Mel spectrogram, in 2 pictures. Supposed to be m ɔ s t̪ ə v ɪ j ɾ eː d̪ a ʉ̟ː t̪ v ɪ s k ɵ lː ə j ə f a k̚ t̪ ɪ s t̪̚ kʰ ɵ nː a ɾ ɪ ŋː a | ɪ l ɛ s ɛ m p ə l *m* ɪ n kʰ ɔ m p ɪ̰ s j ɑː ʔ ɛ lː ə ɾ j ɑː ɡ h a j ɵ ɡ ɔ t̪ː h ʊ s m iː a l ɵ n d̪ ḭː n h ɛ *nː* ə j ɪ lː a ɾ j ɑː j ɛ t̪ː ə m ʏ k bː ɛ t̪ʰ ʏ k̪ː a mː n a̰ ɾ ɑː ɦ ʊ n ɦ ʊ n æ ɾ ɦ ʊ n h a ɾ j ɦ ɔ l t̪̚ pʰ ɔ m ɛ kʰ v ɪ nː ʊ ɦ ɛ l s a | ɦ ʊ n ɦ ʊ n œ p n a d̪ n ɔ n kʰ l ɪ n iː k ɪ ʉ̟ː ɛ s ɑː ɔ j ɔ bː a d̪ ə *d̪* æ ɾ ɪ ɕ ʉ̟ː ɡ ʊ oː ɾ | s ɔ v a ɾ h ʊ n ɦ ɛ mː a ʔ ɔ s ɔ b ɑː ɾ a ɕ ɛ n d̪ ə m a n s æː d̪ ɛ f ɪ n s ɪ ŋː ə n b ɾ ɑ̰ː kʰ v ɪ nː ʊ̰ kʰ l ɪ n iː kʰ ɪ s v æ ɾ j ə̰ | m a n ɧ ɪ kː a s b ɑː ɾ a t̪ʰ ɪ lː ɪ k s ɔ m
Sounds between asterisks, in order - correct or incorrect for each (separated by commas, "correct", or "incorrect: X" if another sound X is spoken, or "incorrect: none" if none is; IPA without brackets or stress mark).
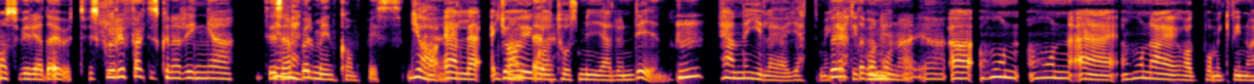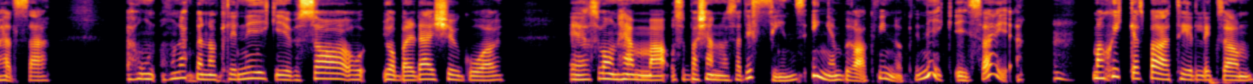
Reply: correct, correct, correct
